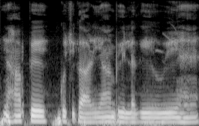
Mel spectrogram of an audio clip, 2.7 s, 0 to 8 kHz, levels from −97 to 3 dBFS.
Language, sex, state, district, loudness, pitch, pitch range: Hindi, male, Jharkhand, Ranchi, -16 LUFS, 105 Hz, 105-120 Hz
